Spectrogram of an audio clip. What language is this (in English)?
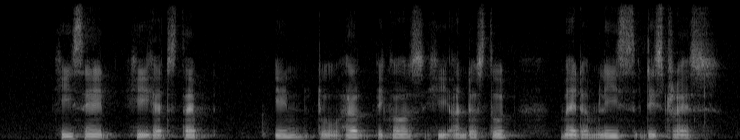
English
